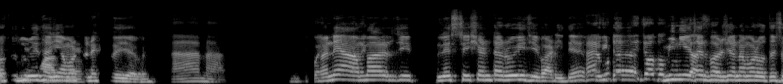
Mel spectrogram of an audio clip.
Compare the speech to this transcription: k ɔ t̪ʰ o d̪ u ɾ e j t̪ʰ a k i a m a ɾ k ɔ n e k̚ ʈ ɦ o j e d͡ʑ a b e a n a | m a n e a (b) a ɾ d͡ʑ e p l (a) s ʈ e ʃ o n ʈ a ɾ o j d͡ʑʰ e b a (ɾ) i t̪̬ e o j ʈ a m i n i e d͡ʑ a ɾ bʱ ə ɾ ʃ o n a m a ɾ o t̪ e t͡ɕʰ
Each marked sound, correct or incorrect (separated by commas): incorrect, incorrect, incorrect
